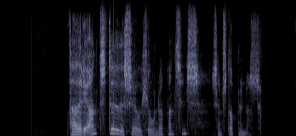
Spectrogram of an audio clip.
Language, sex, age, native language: Icelandic, female, 40-49, Icelandic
